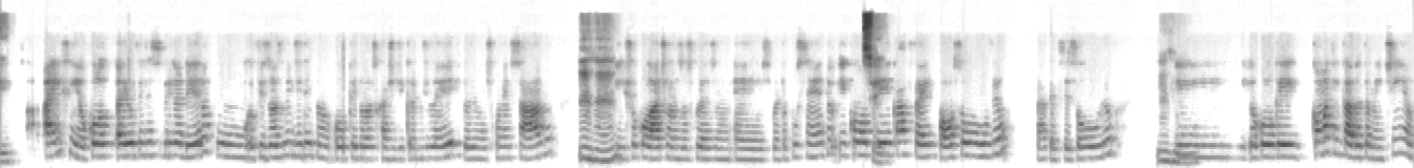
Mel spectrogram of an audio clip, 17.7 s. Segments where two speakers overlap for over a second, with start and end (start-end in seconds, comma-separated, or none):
none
